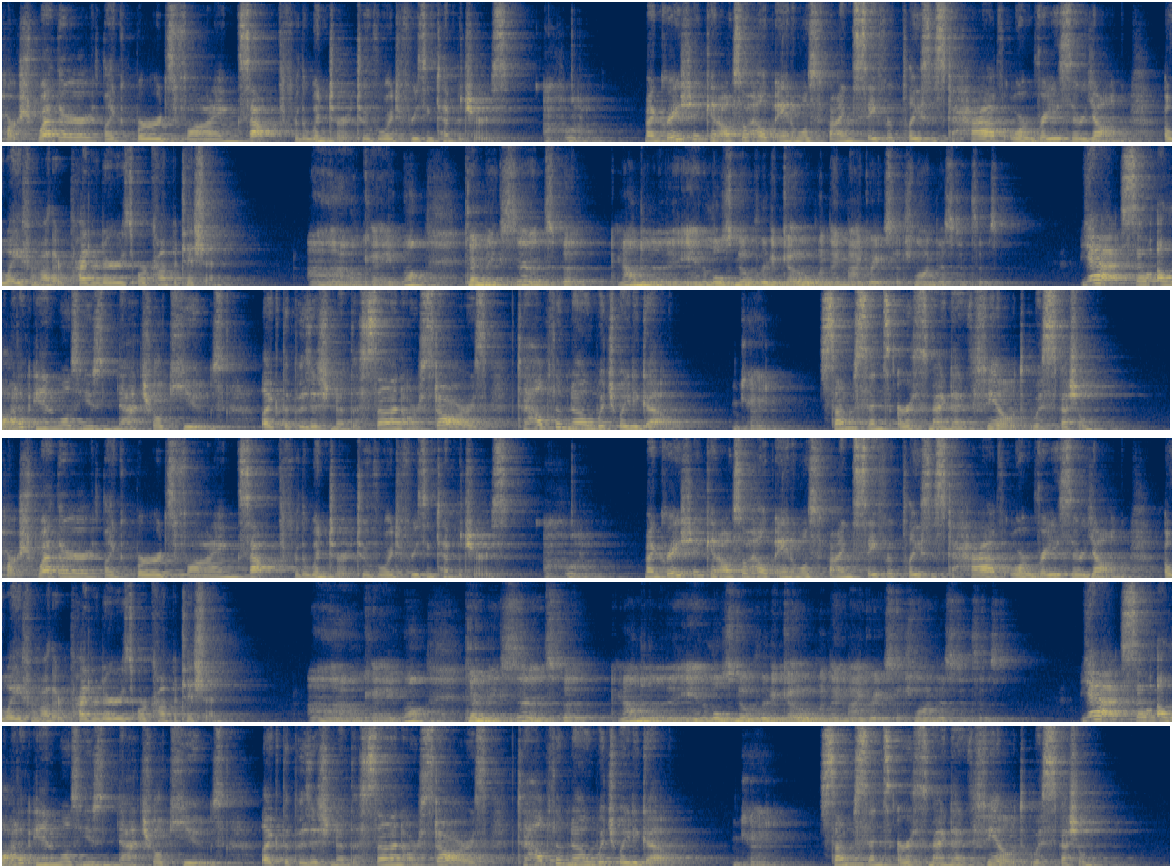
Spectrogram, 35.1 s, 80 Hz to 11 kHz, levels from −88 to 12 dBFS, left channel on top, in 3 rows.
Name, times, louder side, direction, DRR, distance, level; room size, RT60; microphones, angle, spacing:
voice 1, 0.0-5.1 6.4-13.9 22.5-30.1 31.6-34.4, left 1 dB, 5° left, 5 dB, 0.7 m, -22 dB
voice 2, 5.4-5.9 14.8-17.5 17.8-21.7 30.7-31.1, left 1 dB, 35° left, -1 dB, 1.3 m, -23 dB
26.0 x 9.3 x 2.5 m, 1.3 s
head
